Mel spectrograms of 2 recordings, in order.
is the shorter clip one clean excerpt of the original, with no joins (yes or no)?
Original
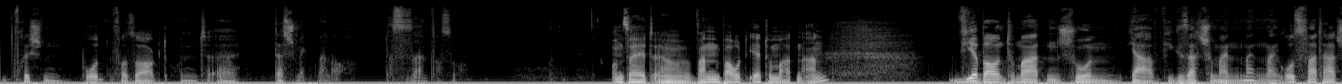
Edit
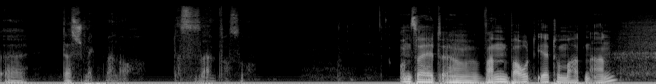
yes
